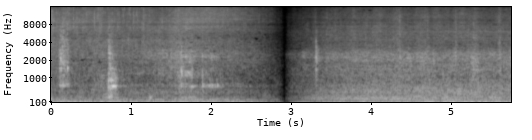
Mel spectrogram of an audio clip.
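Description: Onions, chillies and curry leaves sizzling in hot oil in a clay pot, with a few short scrapes of stirring in the first two seconds. The sound drops out briefly about three seconds in and returns as a steady sizzle over a low rumble.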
